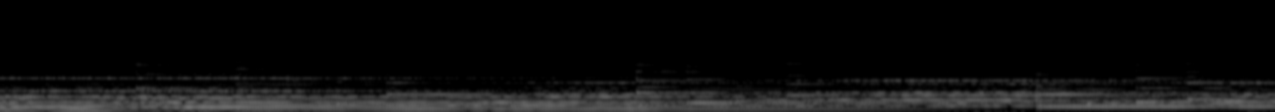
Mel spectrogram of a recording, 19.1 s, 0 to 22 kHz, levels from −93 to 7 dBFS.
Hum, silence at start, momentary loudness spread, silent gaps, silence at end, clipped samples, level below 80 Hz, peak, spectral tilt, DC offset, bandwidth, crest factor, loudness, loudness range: none; 0 s; 8 LU; none; 0 s; under 0.1%; -74 dBFS; -46 dBFS; -11 dB/octave; under 0.1%; 3.1 kHz; 14 dB; -59 LUFS; 6 LU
